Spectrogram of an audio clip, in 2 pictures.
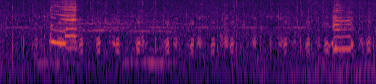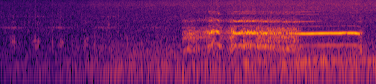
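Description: A wild rooster in the game Haunted crows loudly near the end, after several faint, scattered electronic chirps and tones over a quiet background.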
